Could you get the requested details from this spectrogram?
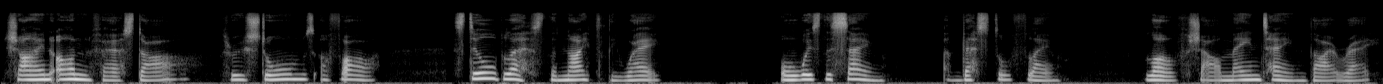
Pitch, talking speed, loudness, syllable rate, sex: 205 Hz, 100 wpm, -20 LUFS, 2.9 syllables/s, female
